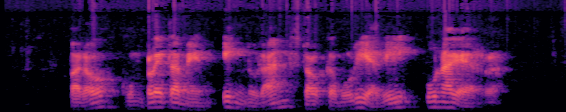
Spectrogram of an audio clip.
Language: Catalan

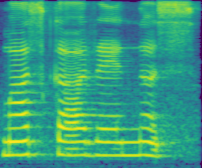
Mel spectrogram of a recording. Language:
Konkani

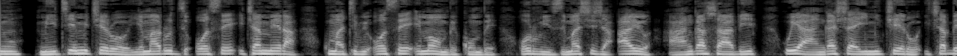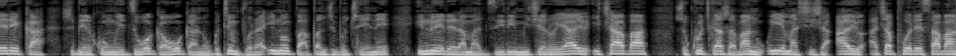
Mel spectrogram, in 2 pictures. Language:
Shona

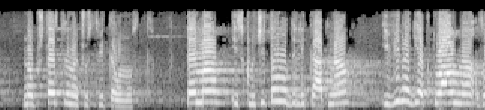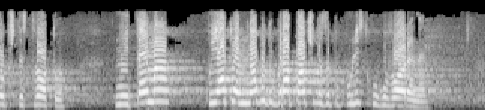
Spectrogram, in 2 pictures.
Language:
Bulgarian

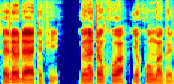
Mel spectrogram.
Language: Hausa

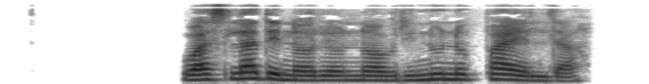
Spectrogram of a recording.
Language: Pashto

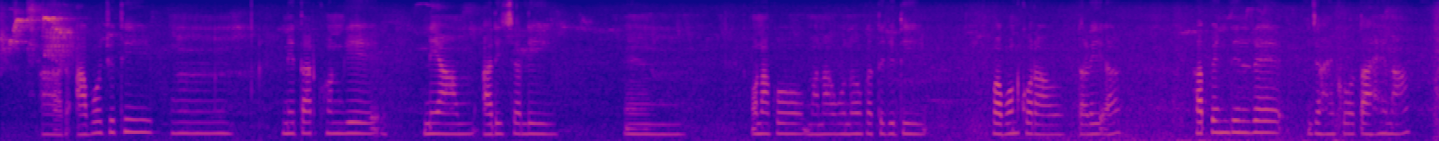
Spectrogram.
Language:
Santali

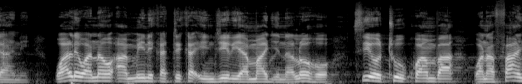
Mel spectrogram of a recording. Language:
Swahili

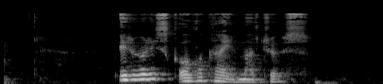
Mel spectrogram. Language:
Georgian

